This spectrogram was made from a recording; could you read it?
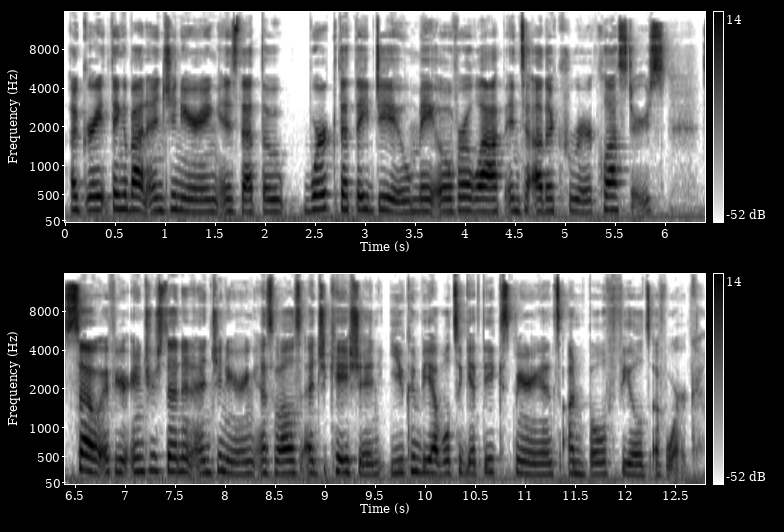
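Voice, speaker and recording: A woman's voice: medium pitch, steady tone, moderate pace. Woman presenting a lesson, some background noise. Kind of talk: scripted lesson narration over slides.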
